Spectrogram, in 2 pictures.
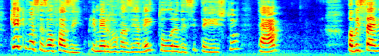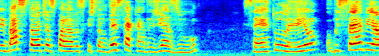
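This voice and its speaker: A woman teacher with a Brazilian Portuguese accent, explaining grammar slowly and clearly to children, checking in with them often. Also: high-pitched, fairly bright tone. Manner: patient, slow and clear, ends phrases with "tá?". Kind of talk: recorded grammar lesson for children.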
